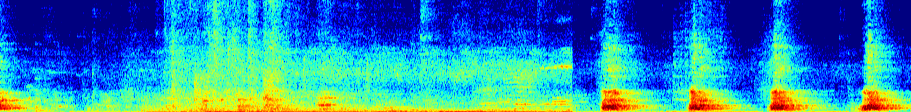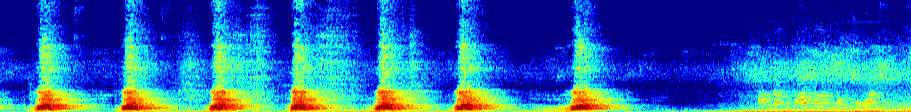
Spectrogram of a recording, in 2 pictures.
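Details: A big dog barking in a steady series of deep, loud barks roughly once a second from about six to fifteen seconds, preceded by speech-like murmur and a low hum, with a hiss at the end.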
